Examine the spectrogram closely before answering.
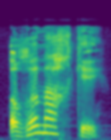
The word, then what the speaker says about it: remarquer: Okay, remember that when we've got this Q and after that, well, vowel like here. Anyway, you've got to put this vowel U even if you don't pronounce it. Okay, so it will go like K, K. Okay, remarquer, remarquer.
